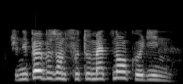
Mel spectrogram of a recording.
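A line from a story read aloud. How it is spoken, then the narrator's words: Forceful exclamation. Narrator (French): s'écria-t-il avec force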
